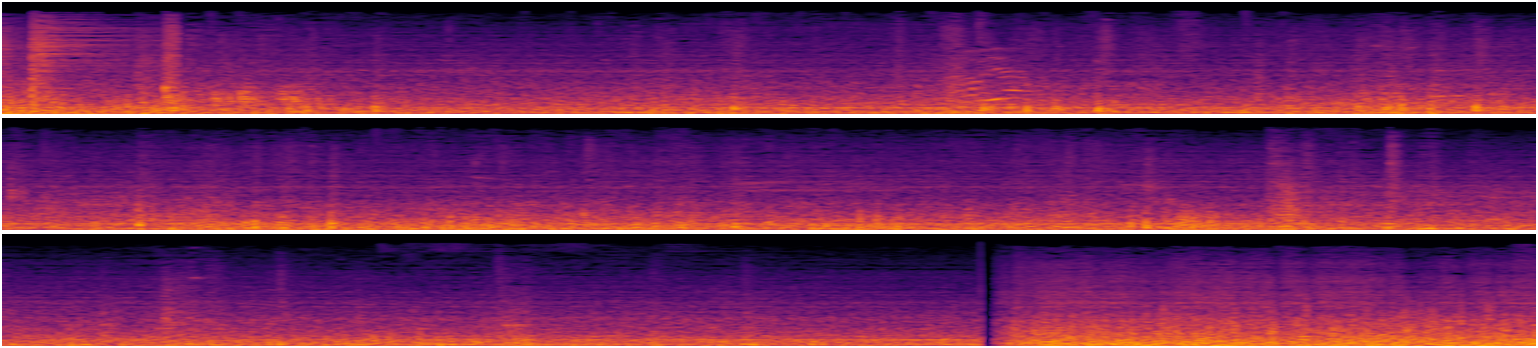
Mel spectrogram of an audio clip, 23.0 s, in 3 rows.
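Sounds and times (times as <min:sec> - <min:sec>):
clacks over rail joints: 0:00.0 - 0:15.2, 0:15.8 - 0:16.9
train wheels rumbling on rails: 0:00.0 - 0:23.0.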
